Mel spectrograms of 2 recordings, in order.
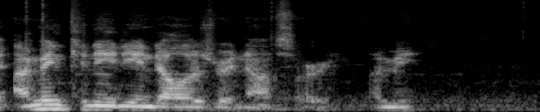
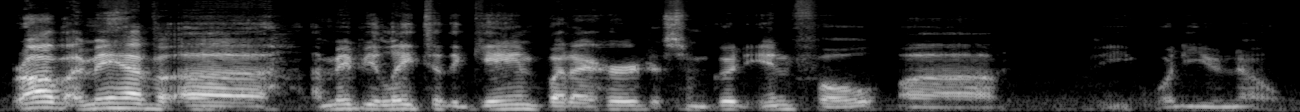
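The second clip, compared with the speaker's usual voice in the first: normal talking voice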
